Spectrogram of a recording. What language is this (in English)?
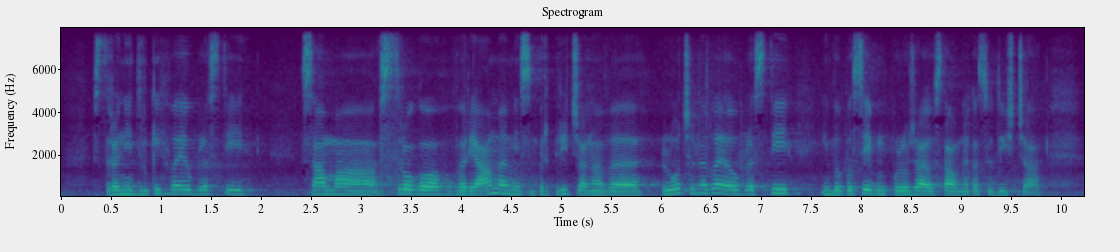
Slovenian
